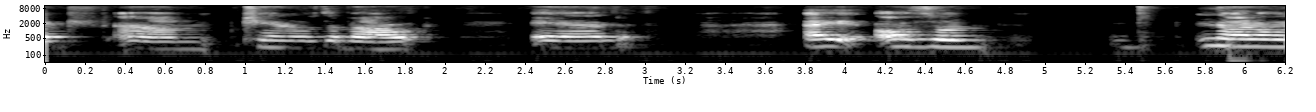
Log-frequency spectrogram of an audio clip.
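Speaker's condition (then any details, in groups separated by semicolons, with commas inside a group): Cerebral palsy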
